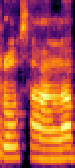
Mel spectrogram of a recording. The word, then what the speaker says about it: Rosala: Silahkan ibu rosal rosella Rossi untuk bertanya langsung kepada user sama alaikum Ustadz faalaikum build Waalaikumsalam warahmatullah wabarakatuh mohon maaf ralat sedikit Nama saya rosala bukan Ross Maaf Ibu Atas pengucapan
